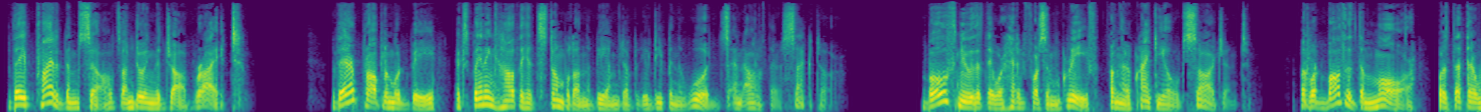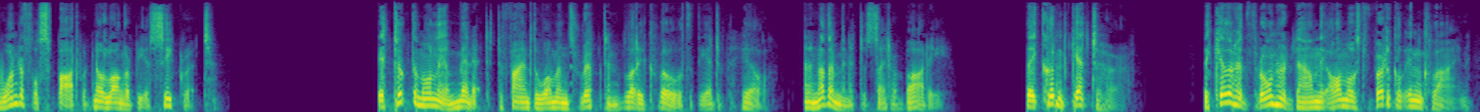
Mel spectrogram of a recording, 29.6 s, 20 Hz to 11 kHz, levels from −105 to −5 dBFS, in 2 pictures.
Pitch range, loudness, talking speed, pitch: 95-135 Hz, -17 LUFS, 205 wpm, 110 Hz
